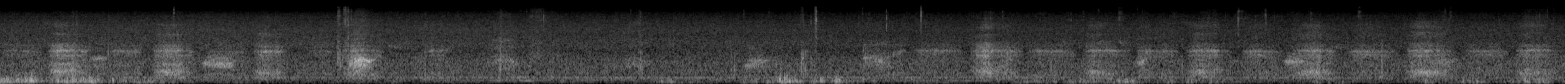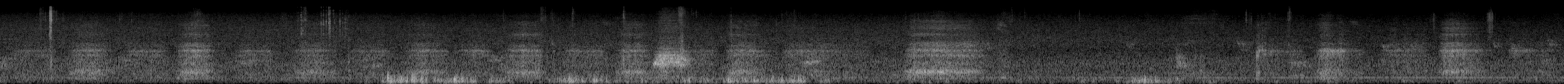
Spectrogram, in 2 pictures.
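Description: A man breathing hard in short, repeated breaths, one or two a second, under the strain of walking lunges with a 25 kg sandbag across his shoulders.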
